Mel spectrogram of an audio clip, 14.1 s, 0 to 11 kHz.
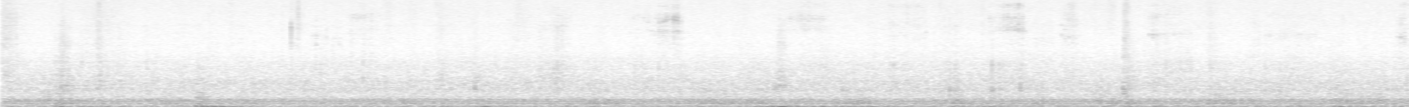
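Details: Female Somali cat, 419 days old, purring steadily while being petted and fluffed at length; a continuous low rumble throughout with a few soft clicks and rustles above it.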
